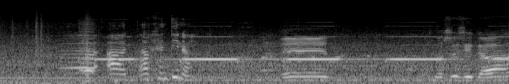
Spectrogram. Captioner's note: in Spanish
